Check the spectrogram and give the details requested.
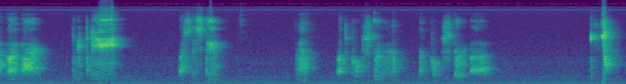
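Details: Pet parrot that talks and even coughs like its owner, producing a run of hoarse, word-like syllables and scratchy bursts in irregular groups over nine seconds, with short pauses between phrases.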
